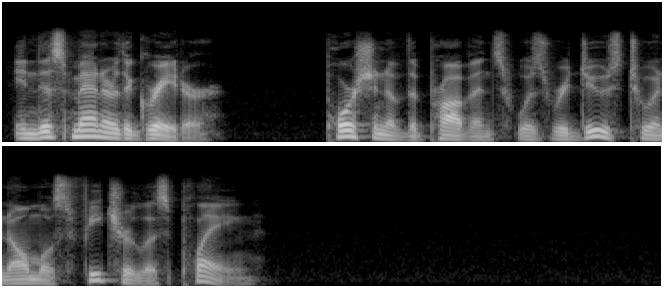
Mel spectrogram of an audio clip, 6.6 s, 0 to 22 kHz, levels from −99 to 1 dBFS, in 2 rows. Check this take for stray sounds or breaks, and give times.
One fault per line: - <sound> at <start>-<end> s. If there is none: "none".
none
